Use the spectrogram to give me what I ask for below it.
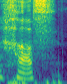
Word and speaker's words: Hough: Hi, my name is Huff. That's spelled H-O-U-G-H, just for the record. Nobody ever gets that right.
